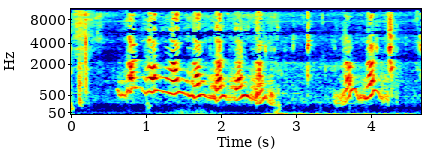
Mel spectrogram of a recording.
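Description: A cat making warbling, meow-like noises while eating. There are two bursts of wavering, mid-pitched vocalising, a long one and then a shorter one, with no other sounds.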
